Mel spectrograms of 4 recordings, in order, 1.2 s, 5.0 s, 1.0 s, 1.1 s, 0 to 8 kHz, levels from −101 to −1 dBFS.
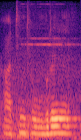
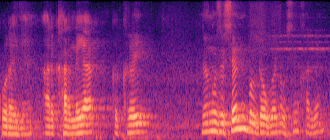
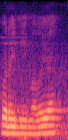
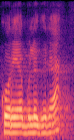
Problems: constant background noise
